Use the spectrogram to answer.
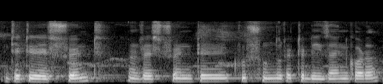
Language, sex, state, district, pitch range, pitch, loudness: Bengali, male, West Bengal, Paschim Medinipur, 135-145 Hz, 140 Hz, -16 LUFS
